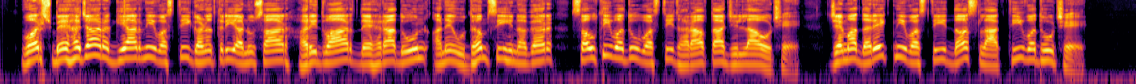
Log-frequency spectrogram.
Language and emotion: Gujarati, neutral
